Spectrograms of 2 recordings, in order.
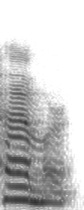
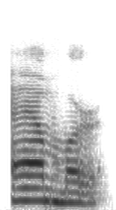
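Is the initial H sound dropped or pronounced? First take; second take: pronounced; dropped. First: The word starts with a breathy H sound. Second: The word starts without an H sound. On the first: "tem som de R" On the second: "no Cockney ele é um H não aspirado"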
